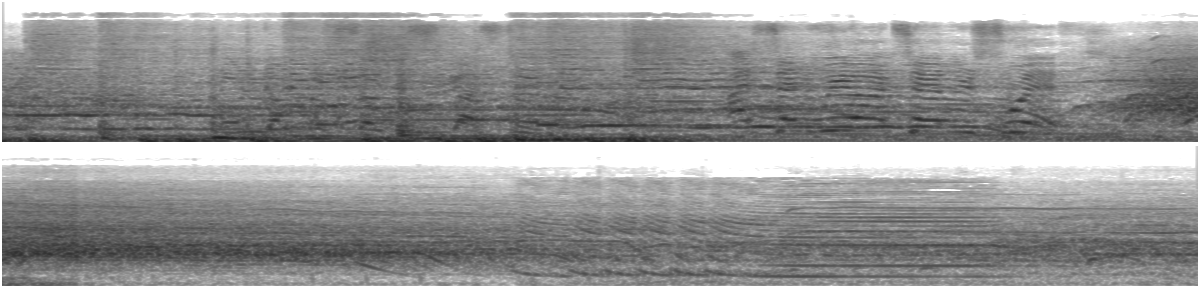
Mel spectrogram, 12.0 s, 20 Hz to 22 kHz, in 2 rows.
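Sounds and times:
audience cheering and screaming: 0.0s - 11.9s.

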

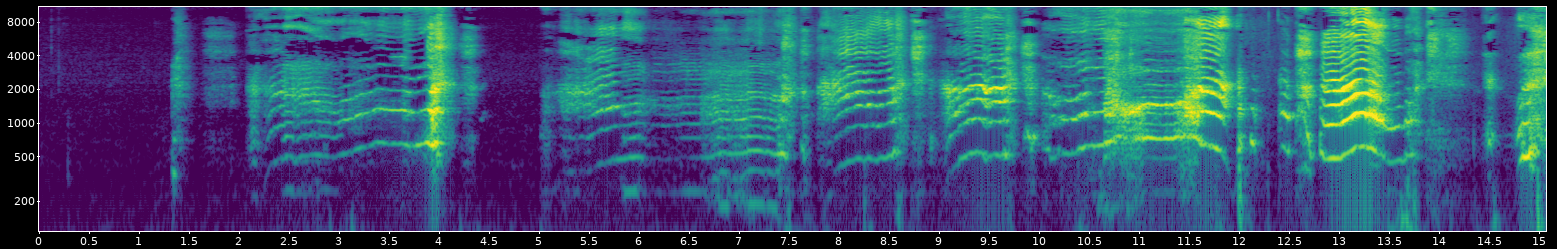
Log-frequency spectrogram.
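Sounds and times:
young boy crying: 5.2s - 15.0s.

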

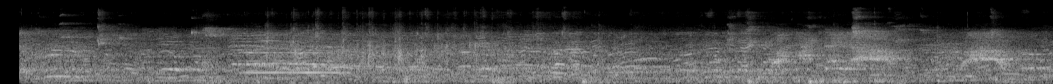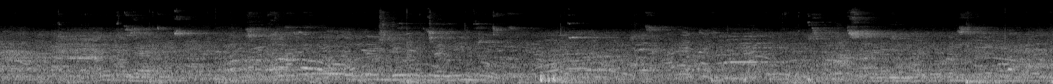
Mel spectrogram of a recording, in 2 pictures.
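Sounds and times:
crowd chatter: 0.2s - 21.0s.

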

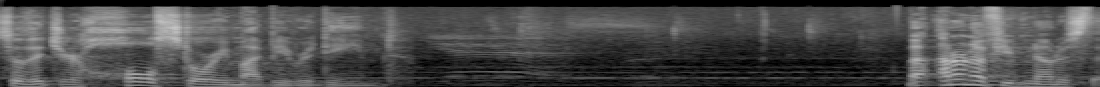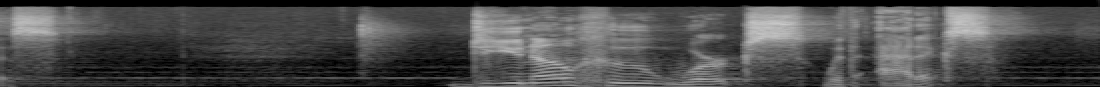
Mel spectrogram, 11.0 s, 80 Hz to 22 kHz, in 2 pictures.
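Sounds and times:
man speaking: 0.0s - 2.1s, 4.5s - 6.0s, 7.8s - 10.6s
soft keyboard background music: 0.0s - 11.0s.

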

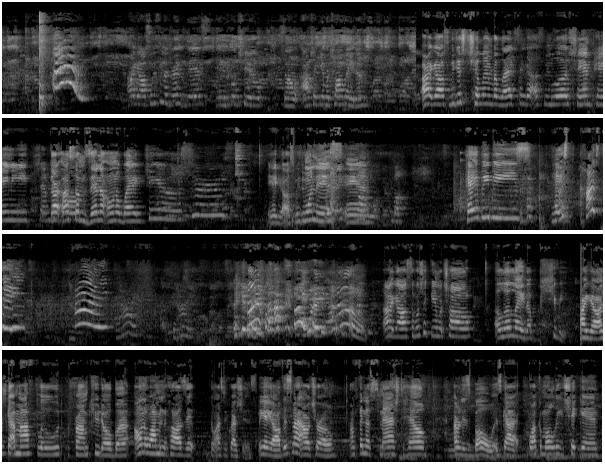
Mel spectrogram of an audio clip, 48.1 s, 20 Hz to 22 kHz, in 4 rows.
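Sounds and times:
champagne cork popping: 0.7s - 1.1s
woman squealing: 1.0s - 1.7s.

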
